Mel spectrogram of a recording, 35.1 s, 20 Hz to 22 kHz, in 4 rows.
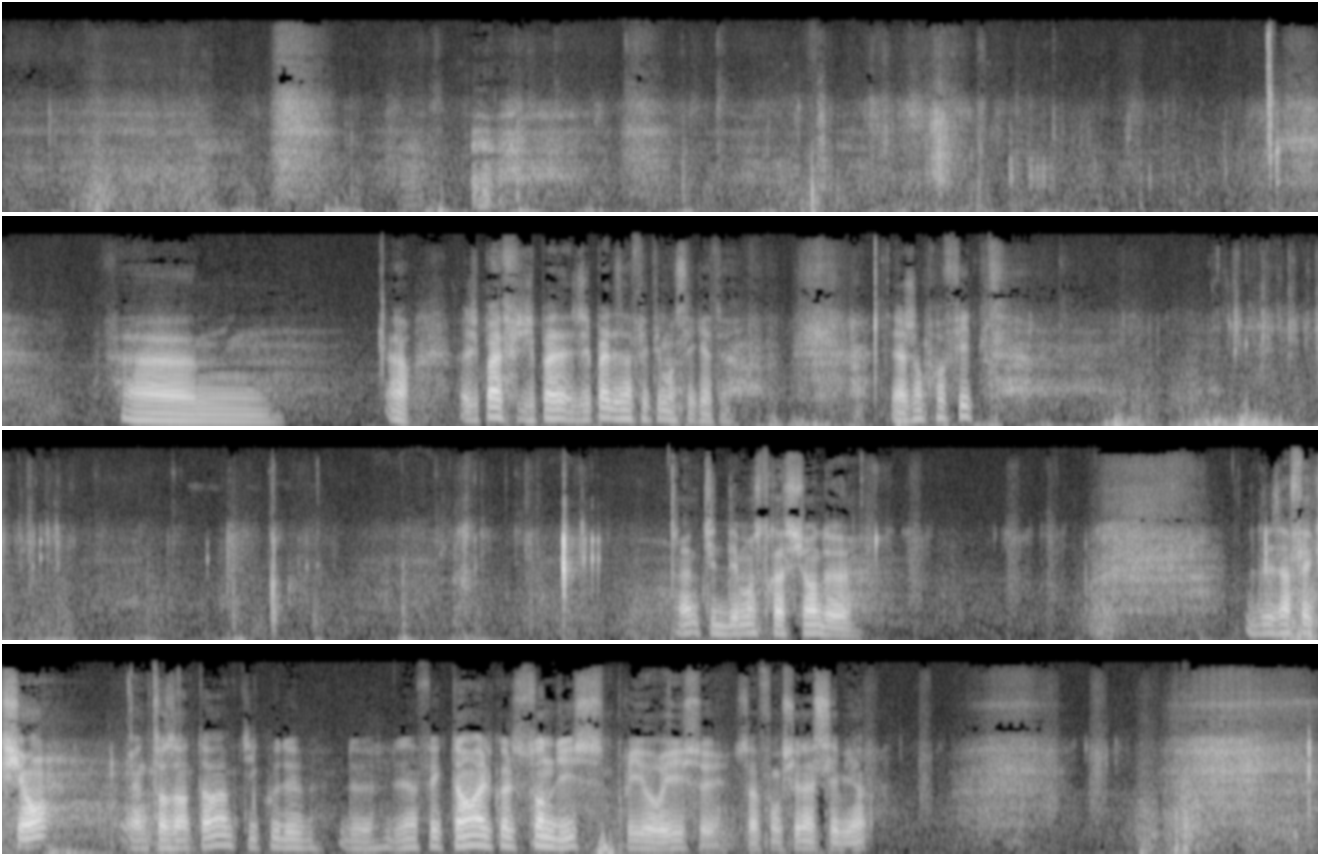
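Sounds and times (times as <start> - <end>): light rustling of objects: 0.1 - 9.2, 12.0 - 24.9, 29.7 - 35.0.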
